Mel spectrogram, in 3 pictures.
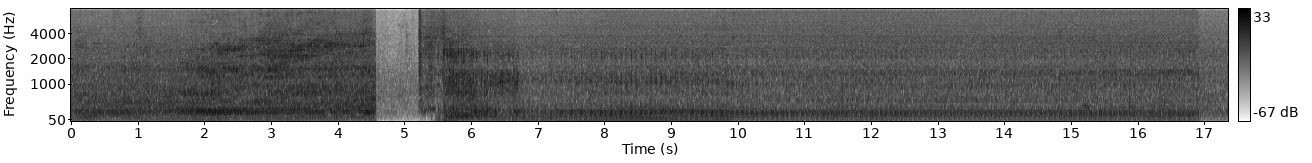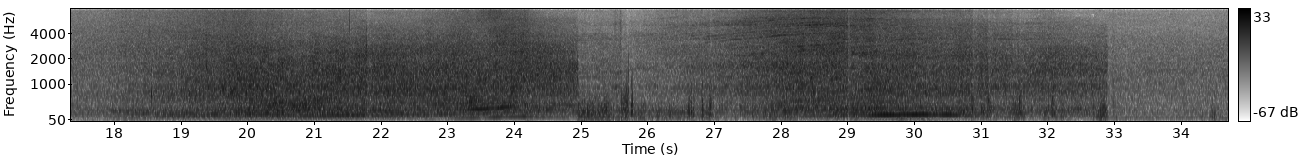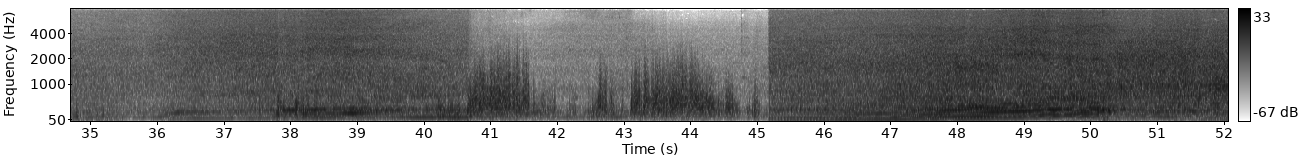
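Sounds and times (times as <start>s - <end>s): car engine pulling away: 0.0s - 4.6s, 5.2s - 17.0s, 18.6s - 33.0s, 35.9s - 41.0s, 45.2s - 52.0s
car engine starting and idling: 0.0s - 4.6s, 5.2s - 17.0s, 45.2s - 52.0s
car revving and driving past: 0.0s - 4.6s, 18.3s - 25.1s, 26.3s - 32.9s, 35.9s - 41.1s, 45.2s - 52.0s.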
